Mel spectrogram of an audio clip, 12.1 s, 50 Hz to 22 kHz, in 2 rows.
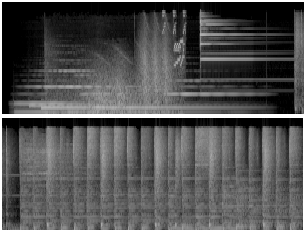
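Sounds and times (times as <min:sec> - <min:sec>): bright chime: 0:03.9 - 0:06.7
background music with steady beat: 0:05.8 - 0:12.0.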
